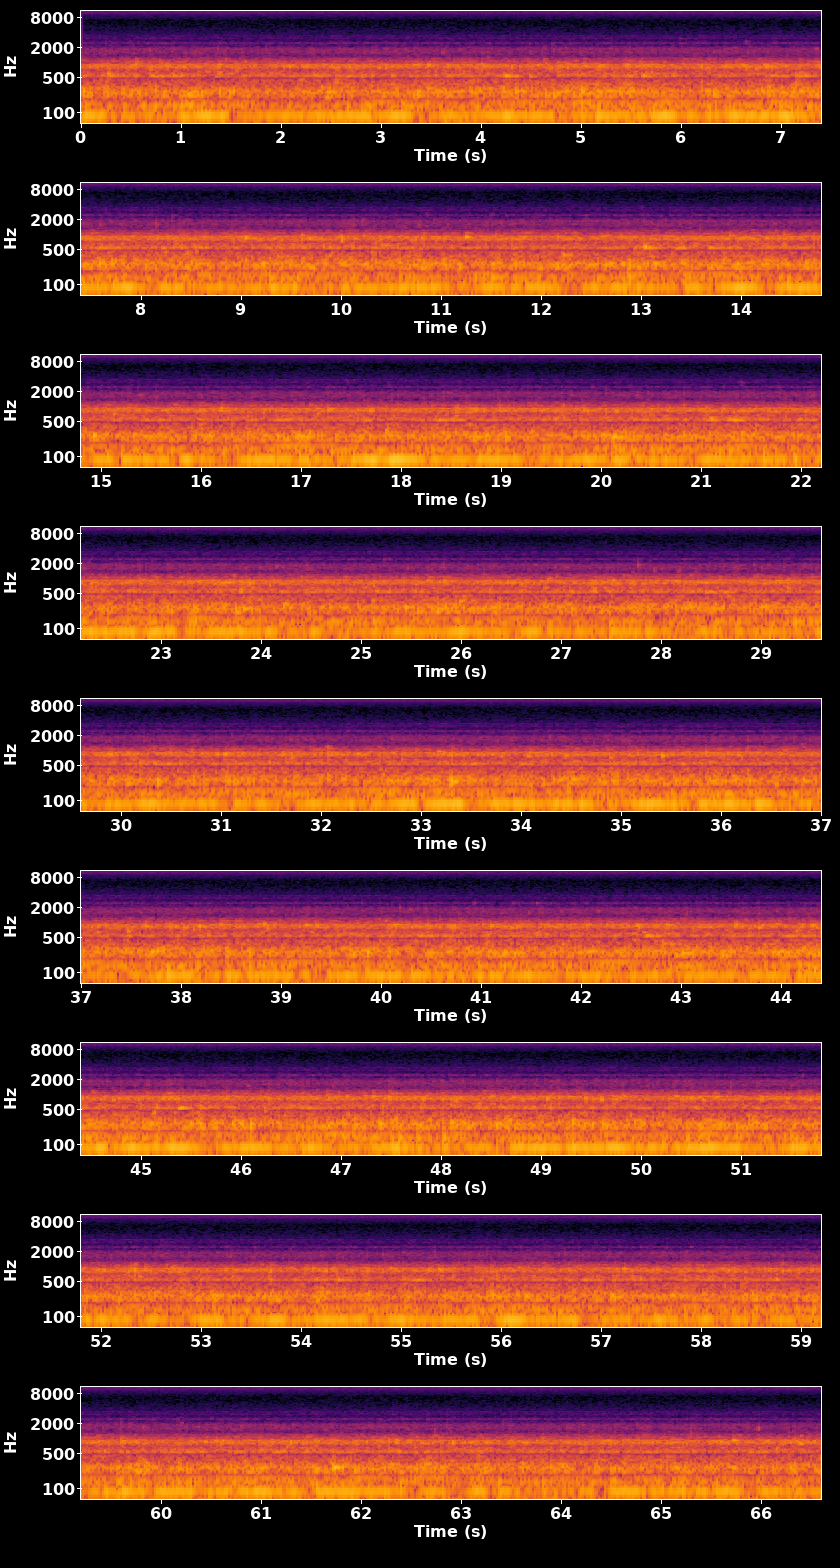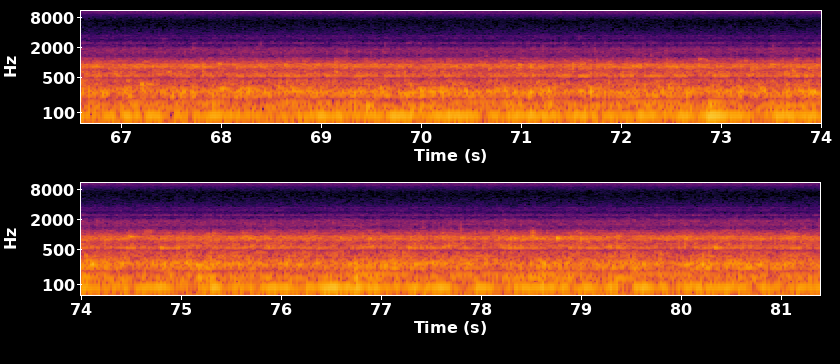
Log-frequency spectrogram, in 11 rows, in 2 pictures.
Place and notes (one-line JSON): {"title": "Panevėžys, Lithuania, the dam", "date": "2020-11-21 13:15:00", "description": "Listening the metalic construction of a small dam", "latitude": "55.73", "longitude": "24.38", "altitude": "49", "timezone": "Europe/Vilnius"}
